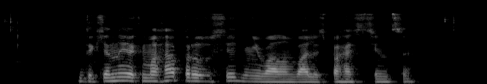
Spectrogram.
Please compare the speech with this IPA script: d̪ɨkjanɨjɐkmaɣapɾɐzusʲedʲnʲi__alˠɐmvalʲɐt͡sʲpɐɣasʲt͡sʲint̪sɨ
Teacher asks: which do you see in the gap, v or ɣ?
v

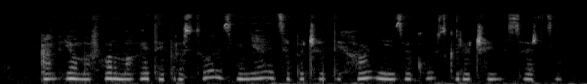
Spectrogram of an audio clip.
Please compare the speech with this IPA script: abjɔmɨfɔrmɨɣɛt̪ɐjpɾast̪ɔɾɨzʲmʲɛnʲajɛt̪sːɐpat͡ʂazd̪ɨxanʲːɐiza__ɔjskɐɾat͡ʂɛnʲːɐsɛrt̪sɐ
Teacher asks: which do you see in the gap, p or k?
k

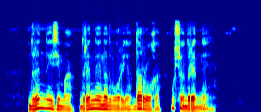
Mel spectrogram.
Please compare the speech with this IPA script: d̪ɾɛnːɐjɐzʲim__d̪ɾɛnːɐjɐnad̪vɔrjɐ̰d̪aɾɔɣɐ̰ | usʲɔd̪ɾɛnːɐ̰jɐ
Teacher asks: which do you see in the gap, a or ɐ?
a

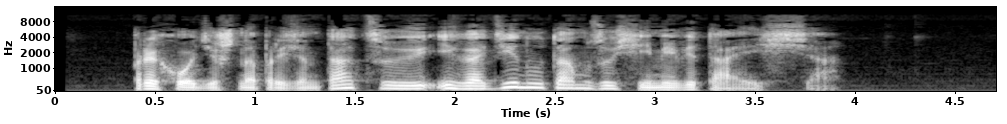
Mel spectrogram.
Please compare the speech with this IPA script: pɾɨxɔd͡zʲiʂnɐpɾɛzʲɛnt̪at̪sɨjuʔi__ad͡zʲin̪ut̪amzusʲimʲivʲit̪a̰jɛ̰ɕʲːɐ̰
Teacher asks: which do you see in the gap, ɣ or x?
ɣ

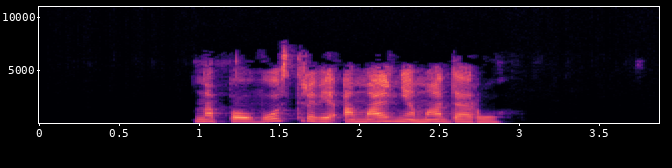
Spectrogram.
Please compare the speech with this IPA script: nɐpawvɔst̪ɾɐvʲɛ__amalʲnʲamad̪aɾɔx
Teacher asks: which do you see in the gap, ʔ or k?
ʔ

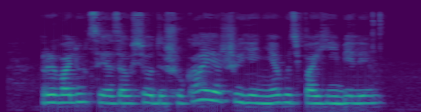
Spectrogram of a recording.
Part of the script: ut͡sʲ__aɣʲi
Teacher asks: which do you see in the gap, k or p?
p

